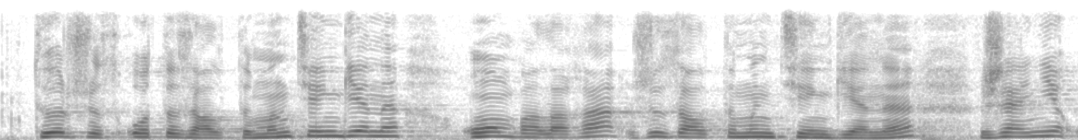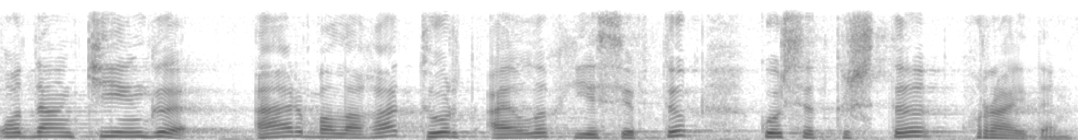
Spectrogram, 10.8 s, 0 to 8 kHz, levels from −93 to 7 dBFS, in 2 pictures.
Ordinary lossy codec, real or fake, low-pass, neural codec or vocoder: none; real; 7.2 kHz; none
